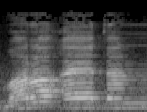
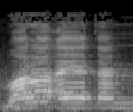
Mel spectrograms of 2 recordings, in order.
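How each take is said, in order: No difference in how they are said.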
